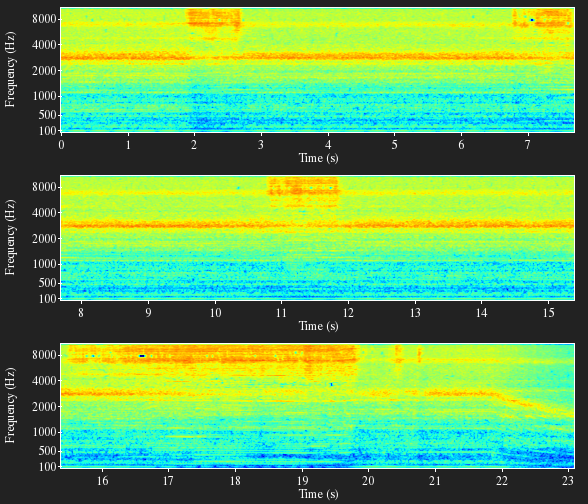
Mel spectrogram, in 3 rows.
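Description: Table saw running with its blade tilted to 9 degrees, bevel-cutting the edges of a narrow piece of timber on a crosscut sled: a steady motor hum and whine, with four bursts of blade cutting through wood, the last the longest. Near the end the saw is switched off and its whine falls in pitch as the blade spins down.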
